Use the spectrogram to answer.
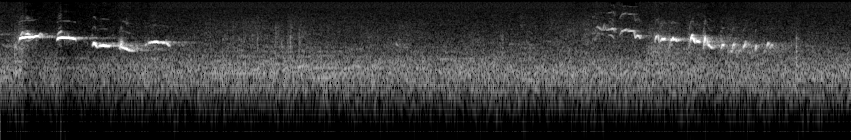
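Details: In Poland, a European robin sings an evening song: two short, high, silvery phrases of thin warbling notes, each under a second, separated by a pause, over a faint background hiss.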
